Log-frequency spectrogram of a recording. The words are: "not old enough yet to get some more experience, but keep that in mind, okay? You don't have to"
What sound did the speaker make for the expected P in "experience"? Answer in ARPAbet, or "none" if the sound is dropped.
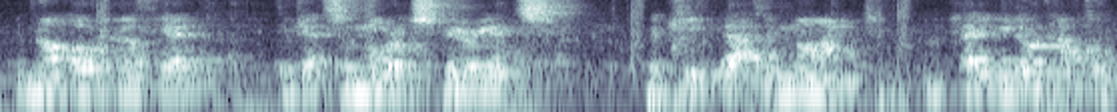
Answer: P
